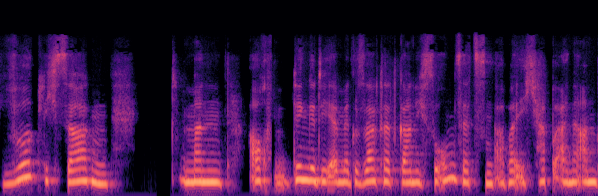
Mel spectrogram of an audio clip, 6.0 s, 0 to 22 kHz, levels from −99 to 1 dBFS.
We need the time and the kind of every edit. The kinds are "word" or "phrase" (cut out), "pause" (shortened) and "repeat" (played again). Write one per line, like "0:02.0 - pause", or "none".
0:02.7 - phrase
0:03.5 - word
0:04.9 - word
